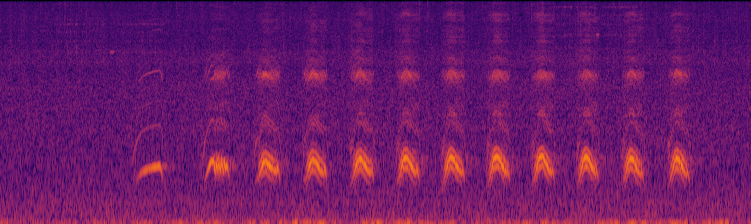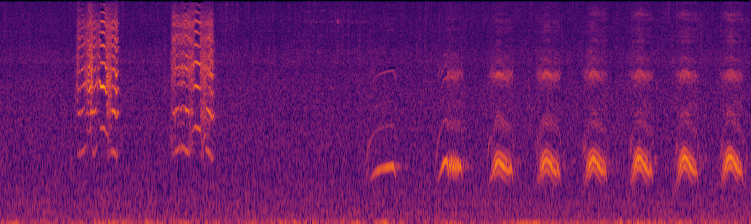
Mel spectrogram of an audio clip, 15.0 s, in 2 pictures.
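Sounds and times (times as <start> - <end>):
cockatoo screeching: 8.3 - 9.8
cockatoo short arched calls: 8.3 - 9.8.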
